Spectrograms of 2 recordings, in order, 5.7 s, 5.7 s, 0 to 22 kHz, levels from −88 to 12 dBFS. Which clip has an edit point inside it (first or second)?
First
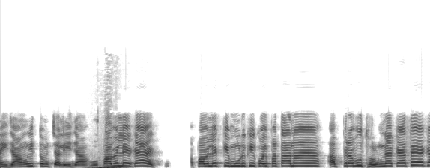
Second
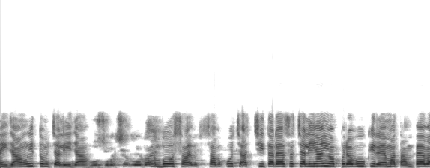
first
